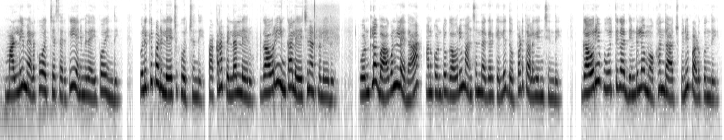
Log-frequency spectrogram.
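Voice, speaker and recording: A woman narrating a novel as an audiobook reader, in a steady storytelling manner. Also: a little high, dull audio. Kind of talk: novel reading.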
